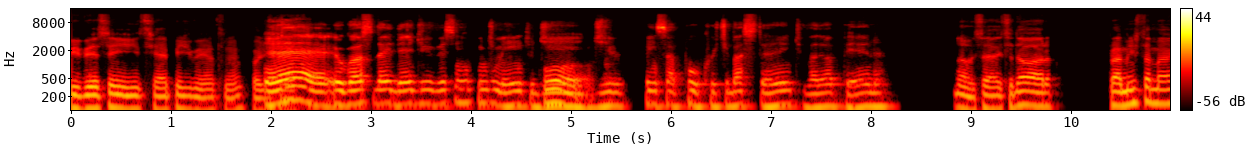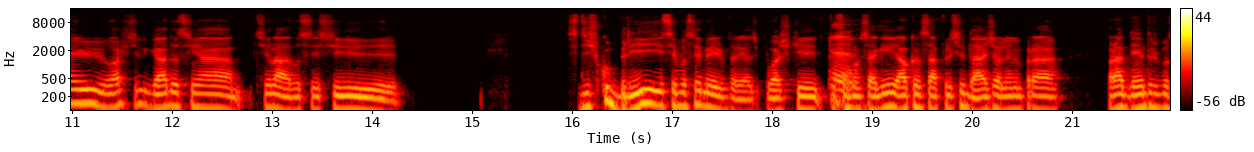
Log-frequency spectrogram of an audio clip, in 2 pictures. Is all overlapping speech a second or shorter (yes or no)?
yes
